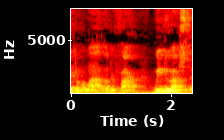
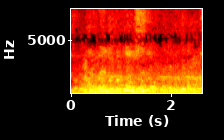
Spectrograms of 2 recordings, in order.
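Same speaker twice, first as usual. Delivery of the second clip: below stressed and drawn out, louder; punchline repeat; 3 semitones higher, 5 dB louder, slower than usual. Shown as a demonstration. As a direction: lean on below and let it hang. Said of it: "repeats the punchline".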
